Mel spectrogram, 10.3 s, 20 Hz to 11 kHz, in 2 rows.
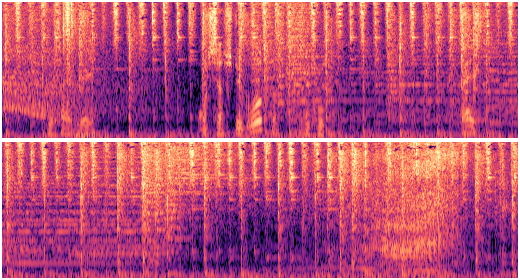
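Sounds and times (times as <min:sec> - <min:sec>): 
electronic music track with steady pounding beat: 0:00.0 - 0:10.3
speech: 0:00.4 - 0:01.1, 0:02.0 - 0:03.5, 0:04.6 - 0:05.1
motorcycle engine revving: 0:06.2 - 0:10.3.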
